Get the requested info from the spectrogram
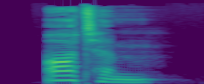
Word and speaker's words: autumn: The letter N is not pronounced following M at the end of a word. Autumn, column.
